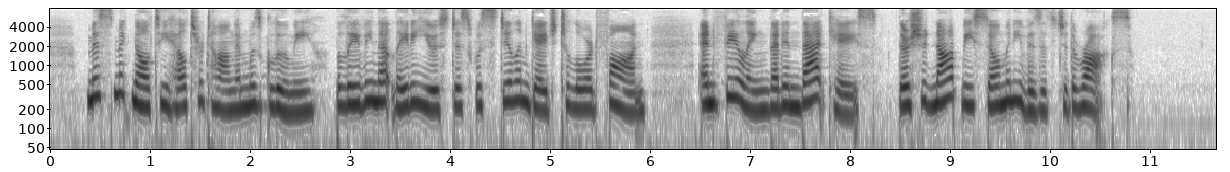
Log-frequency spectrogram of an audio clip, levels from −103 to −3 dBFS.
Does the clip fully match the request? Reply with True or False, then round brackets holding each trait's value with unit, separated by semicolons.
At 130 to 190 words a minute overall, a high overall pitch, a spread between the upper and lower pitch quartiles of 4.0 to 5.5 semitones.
False (175 wpm; 230 Hz; 3.4 semitones)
